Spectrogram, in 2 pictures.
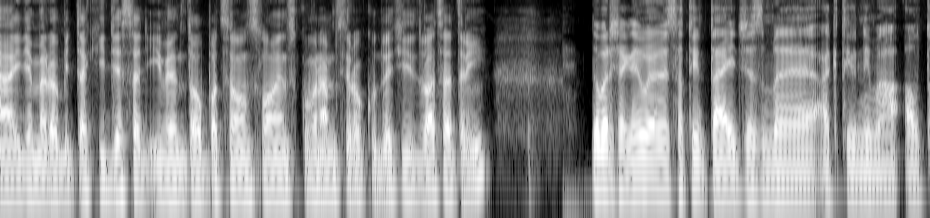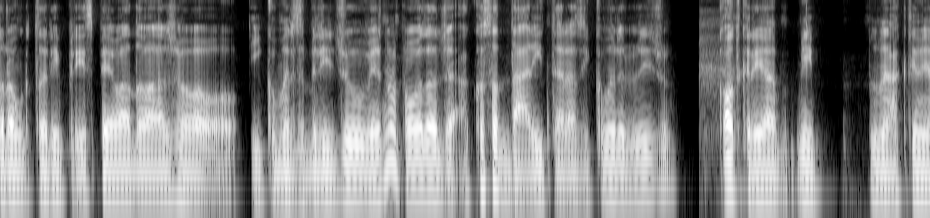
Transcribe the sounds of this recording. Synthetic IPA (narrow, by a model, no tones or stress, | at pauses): aiɟɛmɛɾɔbic̚t̪akiːɣɟɛsaɟiʋɛnt̪ɔʊpɔt͡sɛlɔmslɔʋɛnskuvɾaːmt͡siɾɔkud̪ʋɛcisiːd͡zd̪ʋat͡sac̚t̪ɾi | d̪ɔbɾɛʃaɡɲɛbuɛmɛsat̪iːmt̪ajiɟʒɛzmɛa̰kt̪iːʊniːmaʔaʊt̪ɔɾɔmkt̪ɔɾiːpɾispɪɛʋad̪ɔʋaːʒɦɔikɔmɛɾzbɾid͡ʒuʋɪɛʒnaːmpɔʋɛd̪aɟʒɛʔa̰kɔsad̪aɾiːt̪ɛɾazikɔmɛɾzbɾid͡ʒṵɔt̪̚kɾiːʋami | zmɛakt̪iːʊni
